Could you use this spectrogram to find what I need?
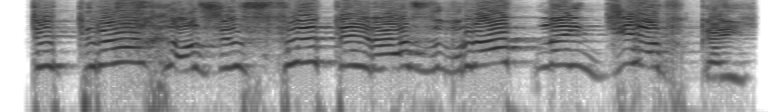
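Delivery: high-pitched, tearful accusation. Acted. Wife confronts husband over his mistress, tearful. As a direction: accuse him through tears, pitched high. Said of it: "В её голосе появились слёзы".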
